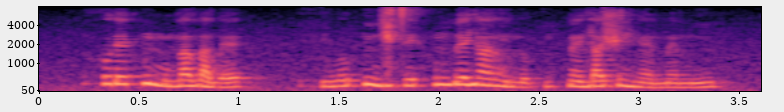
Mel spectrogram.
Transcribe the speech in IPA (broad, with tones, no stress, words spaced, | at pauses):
ho˦ɾɛ˦ kũ˦˨mo˨ma˧ wa˨wɛ˨˦ | hi˨wo˨˦ fĩ˦˨ɡi˧te˧ hũ˦ɡ͡bɛ˦jã˧ lĩ˨no˨ki˨˦k͡pɛ̃˧ ja˦ʃi˦˨ jɛ̃˨ mɛ̃˨ mĩ˨˦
